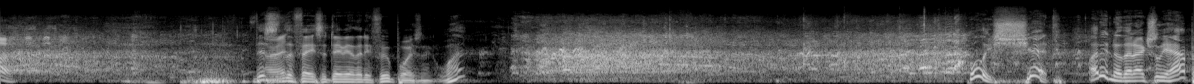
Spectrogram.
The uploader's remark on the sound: (Live in SF). Recorded live at Marines Memorial Theater.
